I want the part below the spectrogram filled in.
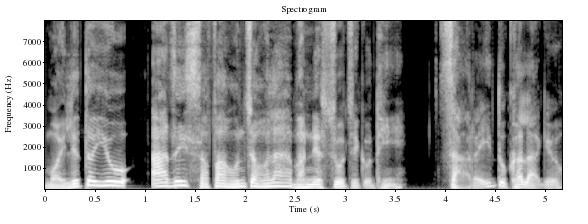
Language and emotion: Nepali, sad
